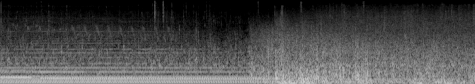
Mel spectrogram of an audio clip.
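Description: A thunderstorm with heavy rain: a low, steady droning rumble gives way midway to a loud burst of thunder and a dense wash of pouring rain, with no voices.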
